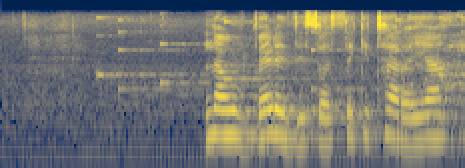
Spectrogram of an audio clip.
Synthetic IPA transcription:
naub̪vɛɺed͡ziswasekʰʼitʰaɾaja

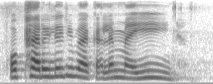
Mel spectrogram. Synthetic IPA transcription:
ɣʊpʰaɾiledibakʼalɪmaiːna

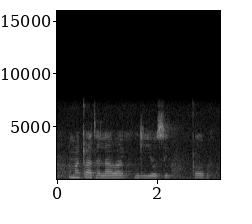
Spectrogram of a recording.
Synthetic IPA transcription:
amaǃatʰalawaŋʱijɔsi | ǃɔːɓa

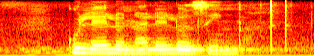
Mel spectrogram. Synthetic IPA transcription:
k̬ulɛlɔnalɛloziːŋɡʱa

